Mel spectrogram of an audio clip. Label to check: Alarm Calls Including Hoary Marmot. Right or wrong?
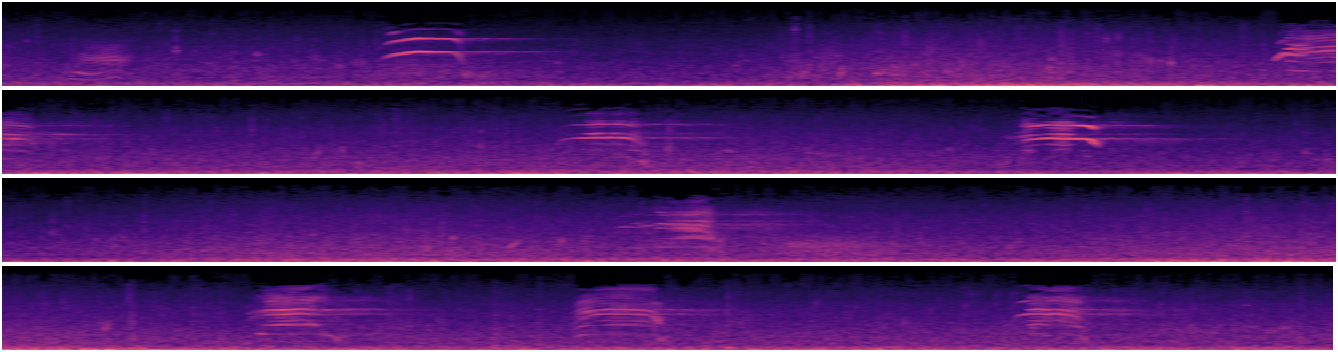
Right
